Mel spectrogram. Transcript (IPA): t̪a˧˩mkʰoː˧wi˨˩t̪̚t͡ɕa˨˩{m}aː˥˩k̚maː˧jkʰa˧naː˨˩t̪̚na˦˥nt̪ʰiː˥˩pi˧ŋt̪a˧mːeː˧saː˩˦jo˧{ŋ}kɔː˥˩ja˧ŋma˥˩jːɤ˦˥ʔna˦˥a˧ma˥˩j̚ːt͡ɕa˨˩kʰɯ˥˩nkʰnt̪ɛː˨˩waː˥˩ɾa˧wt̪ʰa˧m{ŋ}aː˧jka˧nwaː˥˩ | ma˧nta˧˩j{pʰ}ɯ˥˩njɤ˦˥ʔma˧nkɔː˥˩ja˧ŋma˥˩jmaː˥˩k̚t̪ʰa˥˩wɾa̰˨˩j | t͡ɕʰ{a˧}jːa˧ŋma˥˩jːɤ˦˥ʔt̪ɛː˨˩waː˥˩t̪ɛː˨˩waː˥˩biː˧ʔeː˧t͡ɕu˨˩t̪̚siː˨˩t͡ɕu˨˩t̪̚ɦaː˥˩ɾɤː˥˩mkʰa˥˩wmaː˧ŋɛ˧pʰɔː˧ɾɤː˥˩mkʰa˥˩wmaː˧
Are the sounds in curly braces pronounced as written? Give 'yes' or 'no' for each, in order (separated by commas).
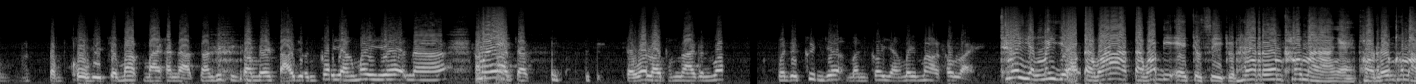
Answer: yes, no, no, no, no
